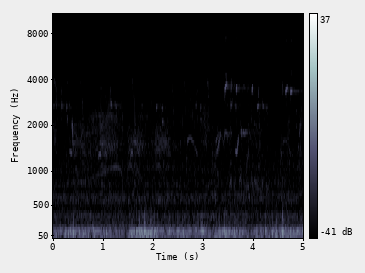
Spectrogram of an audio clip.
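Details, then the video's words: On November 13 a nest camera on Hornby Island captures bald eagle parents trilling at the nest: scattered sharp, high chips build into a quick cluster of sliding, piping notes near the end, with a steady wind rumble underneath. "trills and mom on bst; flies off and back and dad in from left and both trilling"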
